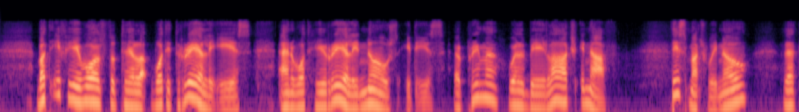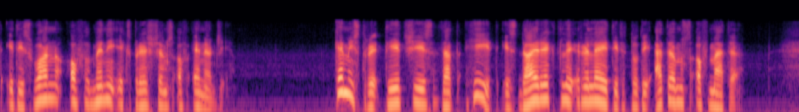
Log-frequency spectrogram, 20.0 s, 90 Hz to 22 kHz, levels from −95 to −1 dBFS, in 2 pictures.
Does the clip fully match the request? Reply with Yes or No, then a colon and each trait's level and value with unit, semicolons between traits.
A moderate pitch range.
Yes: average, 4.7 semitones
